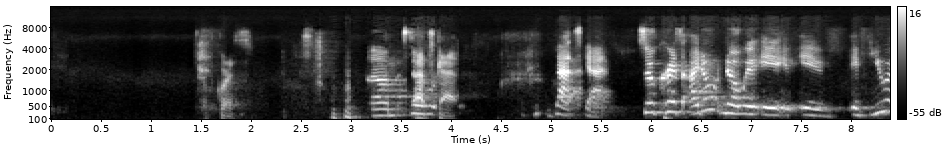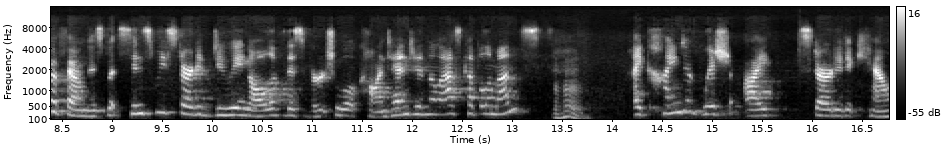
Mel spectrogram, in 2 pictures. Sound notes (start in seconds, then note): 2.7 laughter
